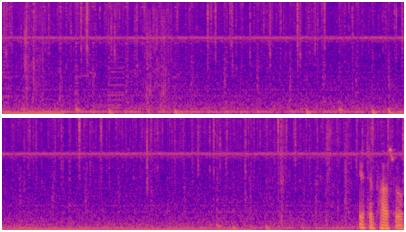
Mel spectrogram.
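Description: A campfire crackles softly nearby.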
